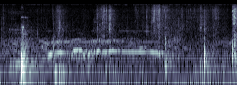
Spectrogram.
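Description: A chicken calling: one drawn-out call lasting about a second, starting half a second in, after a sharp knock.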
